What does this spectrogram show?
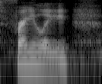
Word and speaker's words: Freyli: Just going back through and editing my footage, realized that I have actually said the business name wrong, even though I confirmed it. It's Freyli.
